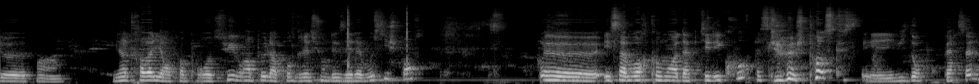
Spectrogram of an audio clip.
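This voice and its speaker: Mom vlogger at home, casual and meandering, fairly low and warm voice, echoey room. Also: female voice. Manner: rambling, many fillers and self-corrections. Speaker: mother vlogging about home schooling. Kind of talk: casual chat to camera.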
